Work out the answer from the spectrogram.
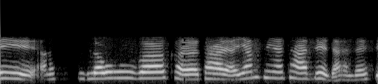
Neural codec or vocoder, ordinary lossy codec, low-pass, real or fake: none; AAC, 24 kbps; 3.6 kHz; real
